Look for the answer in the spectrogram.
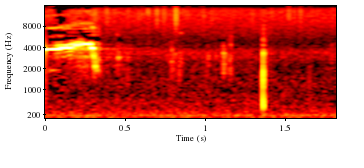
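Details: Wild bald eaglet at a Big Bear Lake nest, 28 July 2019, squeeing as its mother brings in a fish: one short thin high whistle rising then breaking off, followed by quiet and a single sharp click.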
